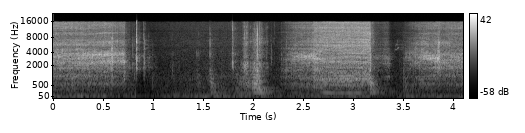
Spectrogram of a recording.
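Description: Milwaukee M12 cordless rivet tool's motor running in short runs of under a second as it pulls aluminium blind rivets, with a sharp click between runs.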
